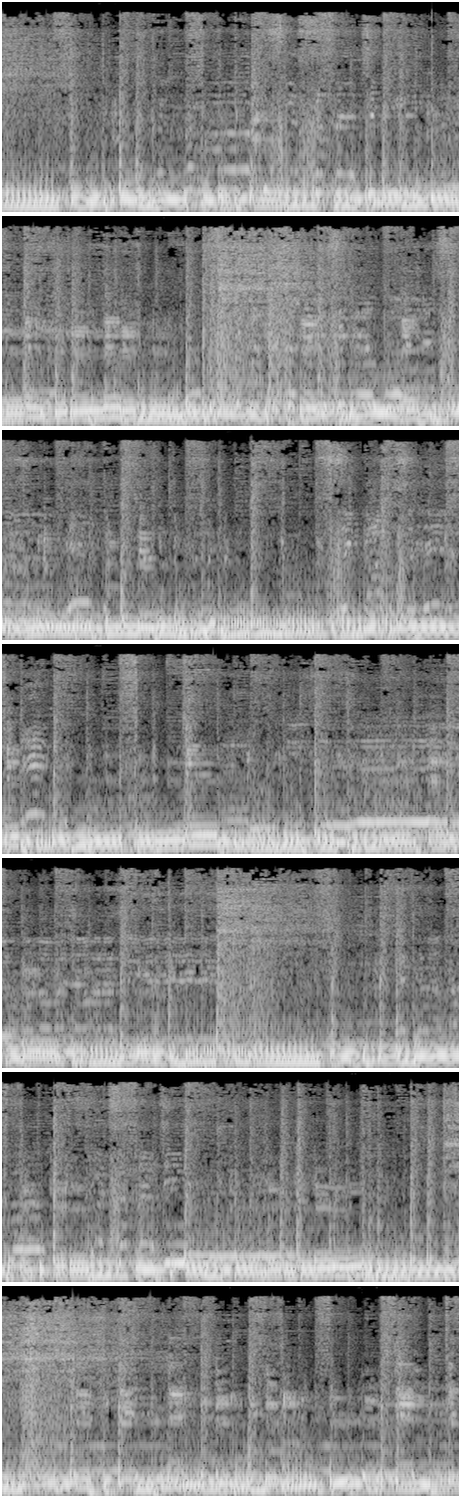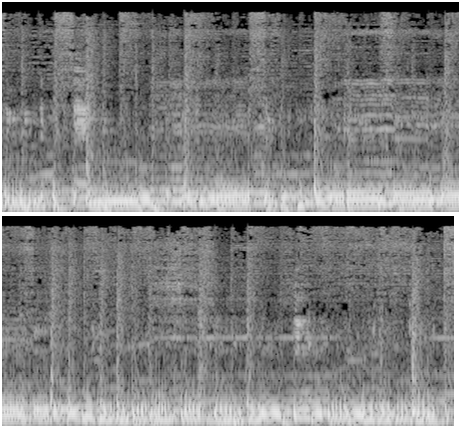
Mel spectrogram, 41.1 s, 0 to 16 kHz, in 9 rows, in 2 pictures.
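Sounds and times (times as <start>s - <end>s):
electric bass guitar plucked fingerstyle: 0.0s - 41.0s.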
